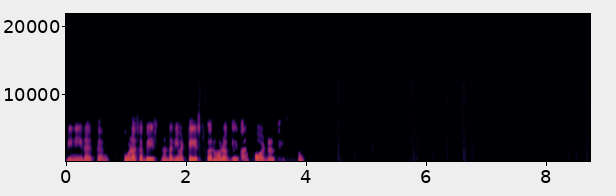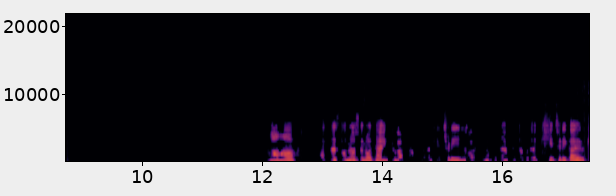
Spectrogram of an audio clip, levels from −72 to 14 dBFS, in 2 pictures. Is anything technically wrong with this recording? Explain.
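Yes. There are three kinds of echo-canceller fault in this speech clip.

Speech suppressed in double talk occurs at 2.82 to 3.67 s, 11.99 to 12.37 s, 12.94 to 13.66 s and 14.01 to 16.72 s. The likely cause is that the far end spoke over the talker, and the canceller could not tell the near voice from loudspeaker echo, so it turned everything down. The talker's speech dips or breaks up, by roughly 20 dB in the first stretch and as much as 35 dB later. The long final stretch loses about two seconds of level in pieces.

Background gated by the echo canceller happens at 9.23 to 10.48 s and again at 11.11 to 11.68 s. While the loudspeaker was playing, the canceller clamped down on the microphone path. The room tone drops by about 11 dB and then about 10 dB, for roughly a second and then about a third of a second, before the canceller releases and the ambience returns.

The other side's voice leaking through appears from 13.18 to 13.51 s, in the middle of one suppressed stretch. 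Some of the far end's audio likely survived cancellation and reached the microphone. It sits roughly 25 dB below the talker, as a faint scrap of a second voice.

All of this passed through an Opus call path, which limits the audio to about 12 kHz and adds its usual coding noise.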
